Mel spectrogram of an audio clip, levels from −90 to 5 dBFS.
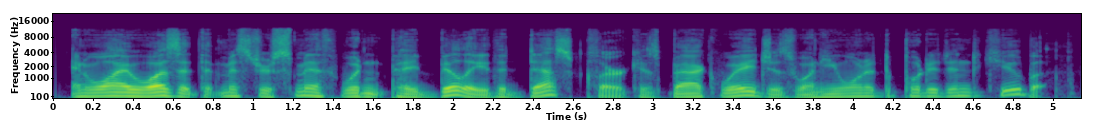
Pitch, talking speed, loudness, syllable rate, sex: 115 Hz, 280 wpm, -20 LUFS, 6.1 syllables/s, male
